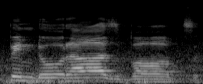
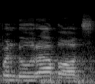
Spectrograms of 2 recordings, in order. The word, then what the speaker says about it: پنڈوراز باکس: تو ناظرین، اس ڈبے کو نام دیا گیا پنڈوراز باکس. آج بھی ہم سنتے ہیں. آج اس کا تھوڑا تلفظ ضرور بگڑا ہوا ہے، مطلب اسے پنڈورا باکس کہتے ہیں پاکستان میں، اردو میں، اور اس کا مطلب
